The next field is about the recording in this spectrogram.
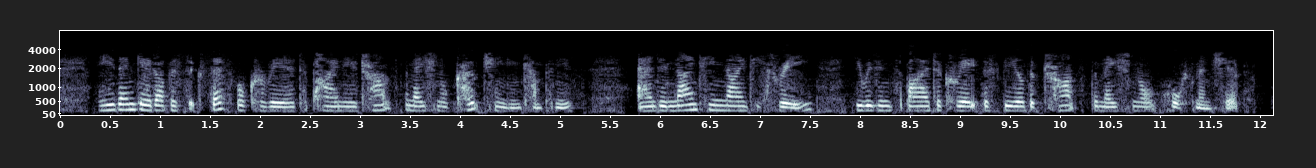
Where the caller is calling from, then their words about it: New Zealand; and I'm calling from New Zealand, so I think it's amazing what we can do these days.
